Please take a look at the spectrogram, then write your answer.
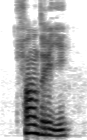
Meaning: second-person plural conditional of fendre
- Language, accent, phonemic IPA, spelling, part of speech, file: French, Canada, /fɑ̃.dʁi.je/, fendriez, verb, LL-Q150 (fra)-fendriez.wav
